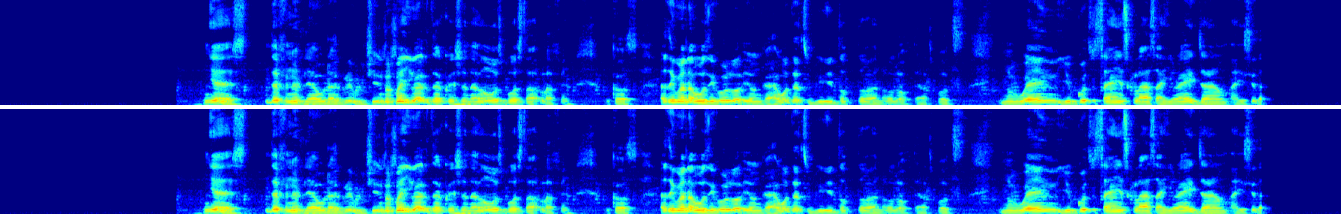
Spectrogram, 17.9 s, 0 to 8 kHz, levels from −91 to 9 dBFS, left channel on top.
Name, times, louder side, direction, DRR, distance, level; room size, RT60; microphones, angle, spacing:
voice 1, 2.7-3.3 3.5-7.6 8.2-8.5 8.8-12.7 13.3-16.8, right 1 dB, 5° right, 0.3 m, -27 dB
8.2 x 4.4 x 4.0 m
head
